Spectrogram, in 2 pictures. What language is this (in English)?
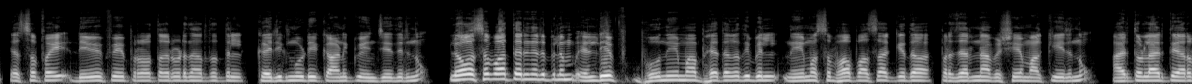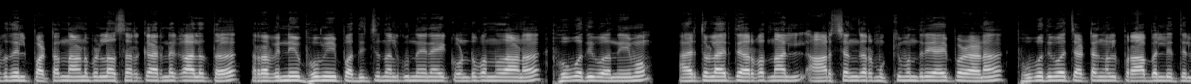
Malayalam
